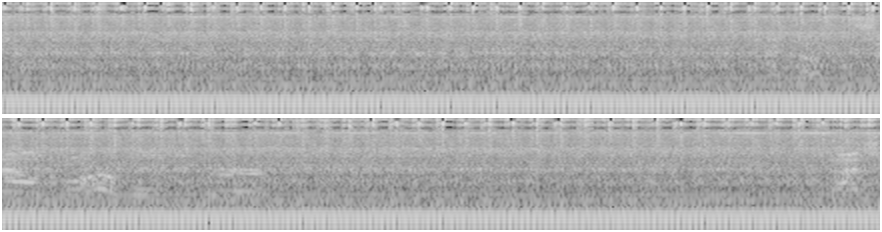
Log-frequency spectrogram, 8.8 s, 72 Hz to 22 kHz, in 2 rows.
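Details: VW Mk2 Scirocco 16v, running after 20 years abandoned: steady low engine drone with an uneven, loping beat at idle; rough, unsettled idle, cause not pinned down.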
